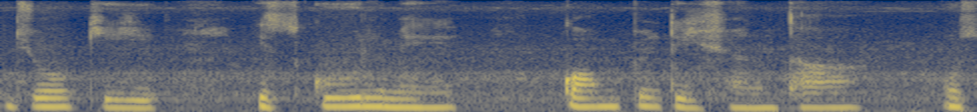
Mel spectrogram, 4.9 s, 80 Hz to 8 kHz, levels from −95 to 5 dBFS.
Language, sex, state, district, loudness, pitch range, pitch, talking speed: Hindi, female, Rajasthan, Bikaner, -20 LUFS, 160-180 Hz, 175 Hz, 60 wpm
